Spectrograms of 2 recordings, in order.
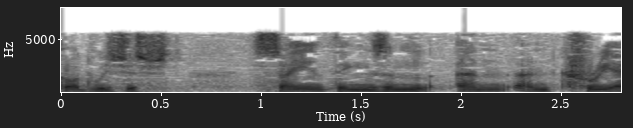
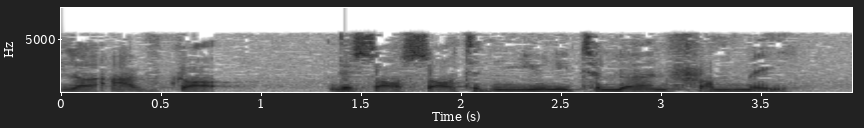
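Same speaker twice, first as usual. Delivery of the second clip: ordinary talk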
